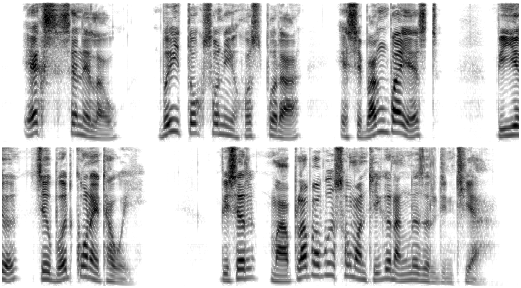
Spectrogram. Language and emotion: Bodo, disgusted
